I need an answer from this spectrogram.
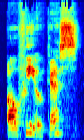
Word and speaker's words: Ophiuchus: It is pronounced Ophiuchus.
